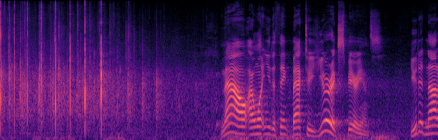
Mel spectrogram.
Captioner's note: applause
